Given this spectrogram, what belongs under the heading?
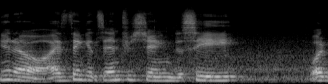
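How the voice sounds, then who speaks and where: A woman with an American accent speaks in a fairly low pitch. Audible room echo and noticeable background noise are present. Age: 90s. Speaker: elderly interviewee. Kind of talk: casual interview. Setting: mosque hall before congregation.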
